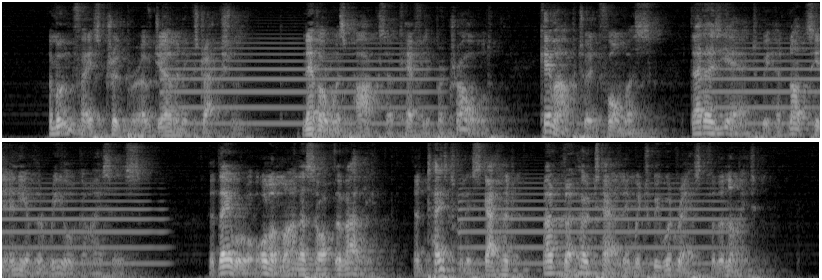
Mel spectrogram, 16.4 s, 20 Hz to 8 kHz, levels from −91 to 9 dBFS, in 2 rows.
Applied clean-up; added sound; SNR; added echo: none; Trumpet; 10 dB; reverberation time 0.7 s.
